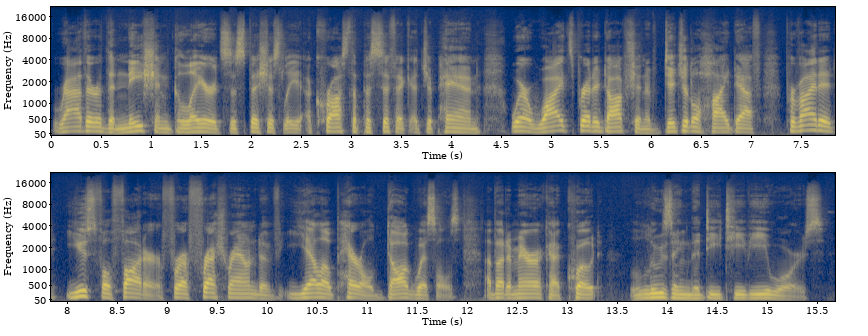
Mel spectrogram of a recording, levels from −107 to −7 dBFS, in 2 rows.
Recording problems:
none

